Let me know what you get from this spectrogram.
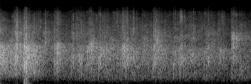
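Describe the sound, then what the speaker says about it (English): An audience at a stem cell research keynote breaks into sustained applause: dense, steady clapping from many hands, fairly close and evenly loud, with no talking over it. "Please, a round of applause for doing all the stuff you do at CERN."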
